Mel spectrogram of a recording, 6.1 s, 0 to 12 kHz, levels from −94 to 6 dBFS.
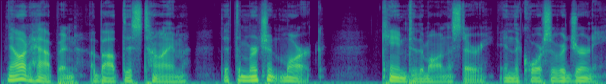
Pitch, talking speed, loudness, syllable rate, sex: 85 Hz, 200 wpm, -21 LUFS, 5.8 syllables/s, male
